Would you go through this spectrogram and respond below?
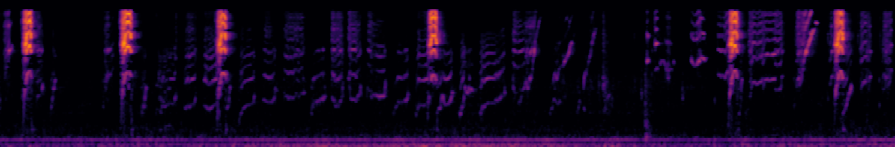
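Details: A pet degu keeps calling persistently indoors while a companion degu joins in as if harmonising. Many quick rising squeaks alternate with loud sharp high chirps about once a second, over a constant low electrical hum.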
